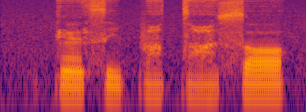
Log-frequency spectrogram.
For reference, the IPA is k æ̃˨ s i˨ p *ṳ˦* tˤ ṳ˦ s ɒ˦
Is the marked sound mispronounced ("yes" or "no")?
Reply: no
